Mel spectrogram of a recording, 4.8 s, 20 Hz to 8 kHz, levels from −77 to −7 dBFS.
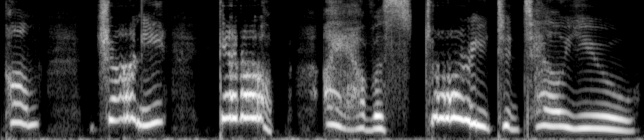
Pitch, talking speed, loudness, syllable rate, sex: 350 Hz, 135 wpm, -16 LUFS, 4.4 syllables/s, female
